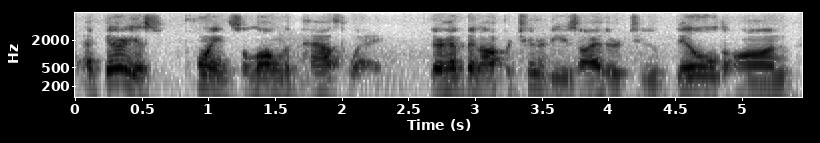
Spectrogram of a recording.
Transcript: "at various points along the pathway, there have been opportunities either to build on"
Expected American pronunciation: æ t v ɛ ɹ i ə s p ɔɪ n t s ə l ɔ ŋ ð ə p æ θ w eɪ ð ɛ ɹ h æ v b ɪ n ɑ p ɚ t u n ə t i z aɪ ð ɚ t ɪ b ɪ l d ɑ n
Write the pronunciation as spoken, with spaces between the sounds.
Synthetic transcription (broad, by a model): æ t v ɛ ɹ i ə s p ɔɪ n t s ə l ɔ ŋ ð ə p æ θ w eɪ ð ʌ ɹ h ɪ v b ɪ n ɑ p ɚ t u n ə t i z aɪ ð ɚ t ɪ b ɪ l d n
